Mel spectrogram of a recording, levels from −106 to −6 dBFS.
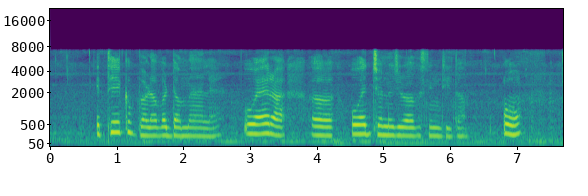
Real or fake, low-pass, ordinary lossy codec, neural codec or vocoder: real; 7.2 kHz; none; none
